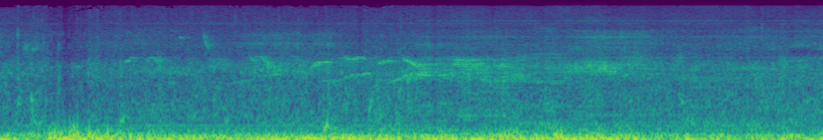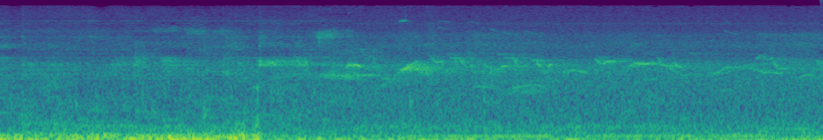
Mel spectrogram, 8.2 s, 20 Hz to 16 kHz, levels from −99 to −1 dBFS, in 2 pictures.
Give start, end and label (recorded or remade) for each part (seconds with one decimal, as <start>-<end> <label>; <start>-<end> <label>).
0.0-2.1 recorded; 2.1-5.9 remade; 5.9-8.2 recorded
